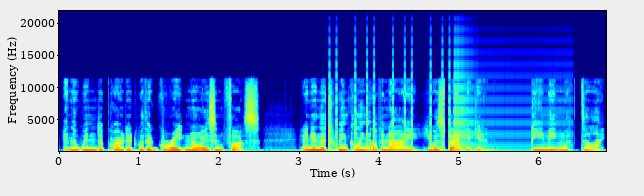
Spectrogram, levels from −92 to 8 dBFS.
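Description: Speech, with GSM signalling bursts from 3.37 to 4.89 s: galloping dit-dit-dit groups of short 217 Hz buzzes, fairly loud against the speech. The gaps between groups separate them from a call's continuous buzz. A steady GSM phone buzz follows from 4.93 to 6.42 s, a hard, raspy 217 Hz tone rich in harmonics about 21 dB below the speech. It comes from a nearby phone in a call, rectified by the audio circuit, and its unbroken 217 Hz rate distinguishes it from mains hum.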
